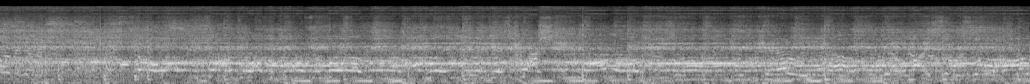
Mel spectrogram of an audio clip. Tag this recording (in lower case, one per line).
music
